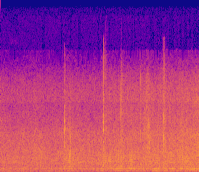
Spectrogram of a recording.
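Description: Honey bees buzz steadily around an opened hive during a beekeeping inspection, a dense, continuous drone with no voices.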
